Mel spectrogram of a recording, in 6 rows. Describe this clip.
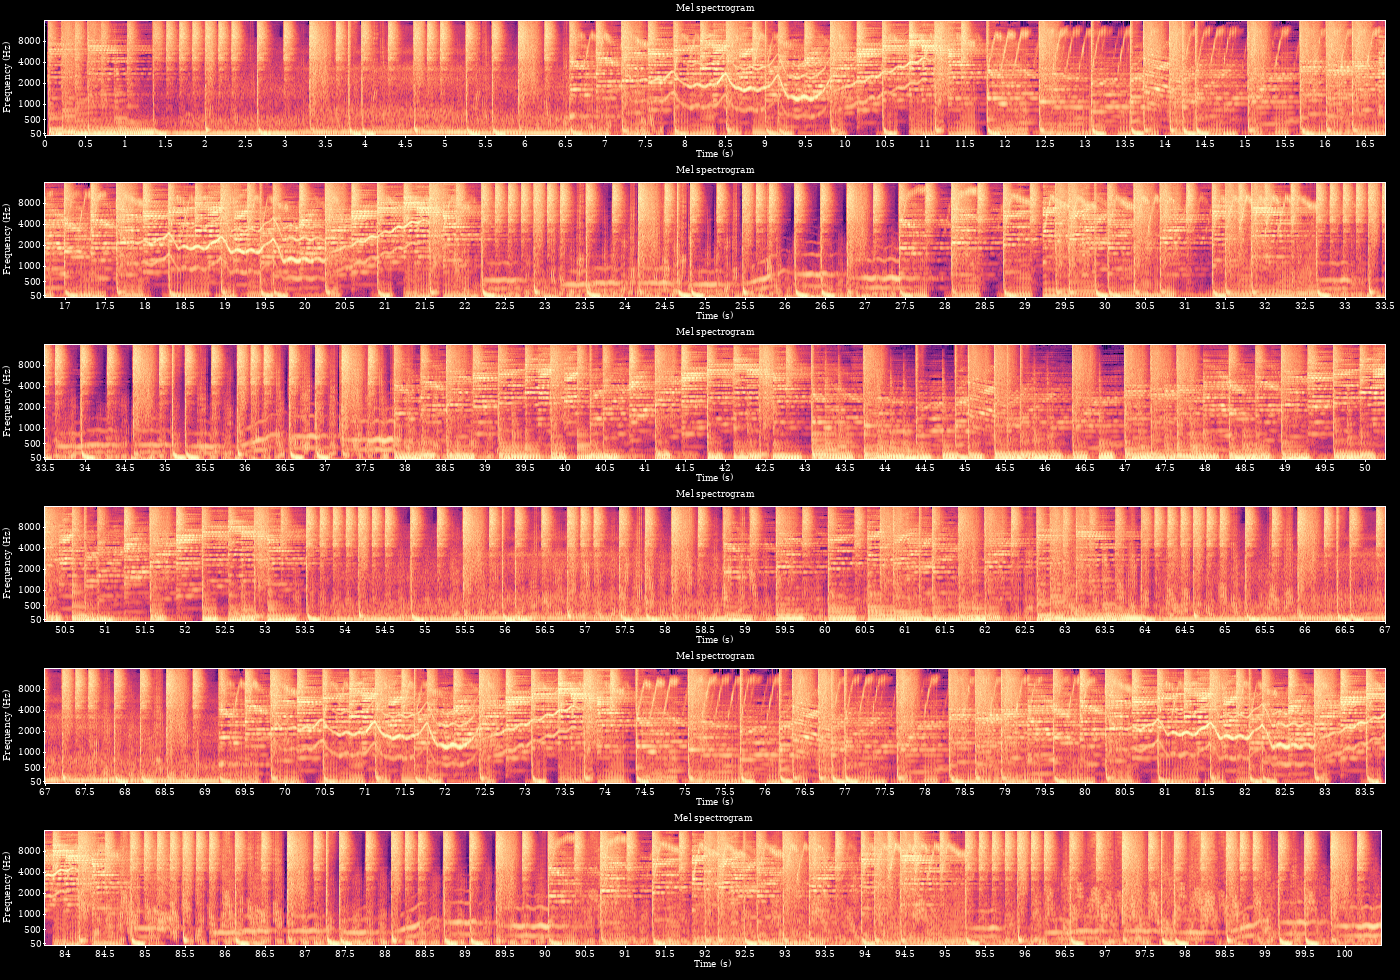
Yo Yo Yo, I made some nice hot Chicken Loop for ya'll on this chilly winter day. And I'm servin' it up at 92 BPM. So kick on back and enjoy.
